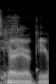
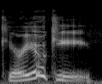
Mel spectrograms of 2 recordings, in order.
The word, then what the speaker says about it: karaoke: I think we're not going to get people to pronounce karaoke right. Having been to Japan, I realized, it's not karaoke. It's karaoke.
